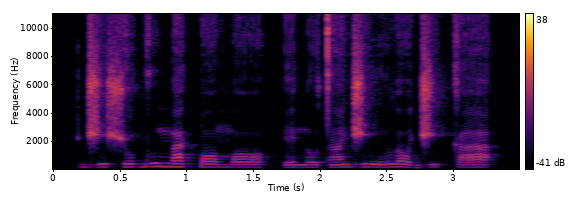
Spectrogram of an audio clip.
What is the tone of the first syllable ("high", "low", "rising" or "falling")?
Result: low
